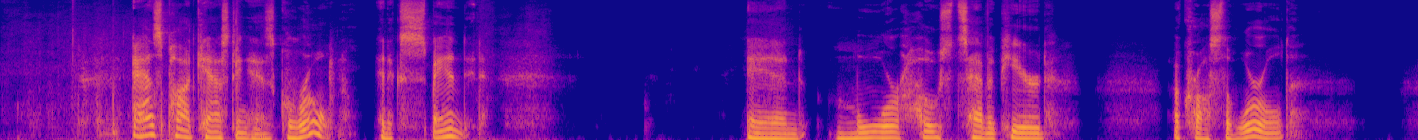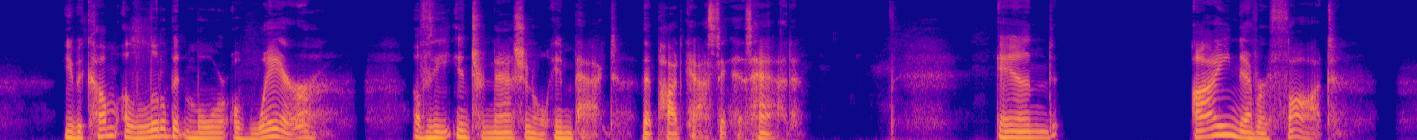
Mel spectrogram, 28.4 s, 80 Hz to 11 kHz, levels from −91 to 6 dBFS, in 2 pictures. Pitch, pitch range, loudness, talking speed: 140 Hz, 130-165 Hz, -19 LUFS, 70 wpm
